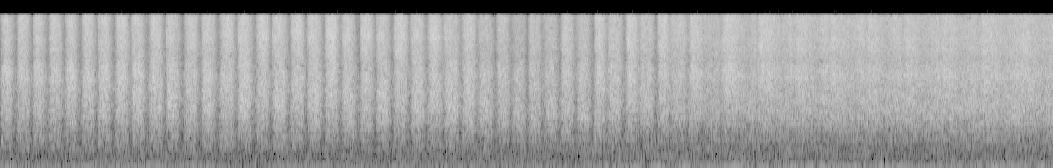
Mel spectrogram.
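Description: A bristle hand brush scrubs a foam-covered, half-round textile pile rug in fast strokes. Bright, bristly swishes repeat in a steady rhythm of about three per second, then blur into a continuous wet scrubbing hiss for the last few seconds.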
